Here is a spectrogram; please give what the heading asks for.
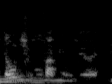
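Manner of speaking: unvoiced hissed warning; whispered threat. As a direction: warn her under your breath. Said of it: "She's like".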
